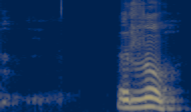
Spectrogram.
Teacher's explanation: लुढ़काते हुए बोलेंगे, इसको कंपन होगा और लुढ़काते हुए बोलेंगे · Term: लुंठित व्यंजन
